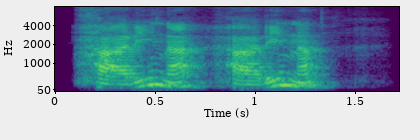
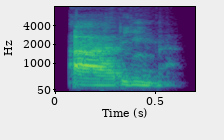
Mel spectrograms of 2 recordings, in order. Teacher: Primero se aspira en la Edad Media y luego ya desaparece esa aspiración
